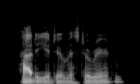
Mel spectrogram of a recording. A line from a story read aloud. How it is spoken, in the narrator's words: the quietly natural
